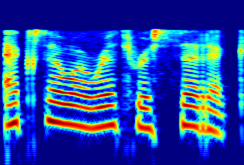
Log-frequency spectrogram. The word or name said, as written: exoerythrocytic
